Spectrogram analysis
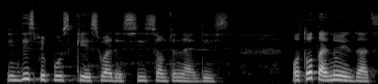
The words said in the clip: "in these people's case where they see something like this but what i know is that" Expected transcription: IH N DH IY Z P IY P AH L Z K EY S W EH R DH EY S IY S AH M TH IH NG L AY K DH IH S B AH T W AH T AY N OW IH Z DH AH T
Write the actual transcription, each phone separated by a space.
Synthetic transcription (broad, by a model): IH N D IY S P IY P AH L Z K EY S W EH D EY S IY S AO M T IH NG L AY K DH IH S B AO T W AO T AY N OW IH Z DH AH T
